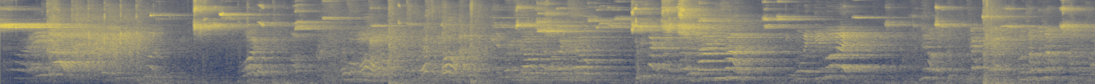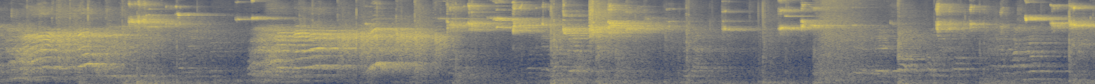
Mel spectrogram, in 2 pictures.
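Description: Basketball game sounds in a large, echoing gym: a basketball bouncing on the hardwood floor, with players' voices and shouts on the court.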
